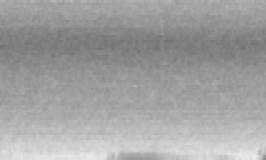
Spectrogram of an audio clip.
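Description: Steady high-pitched hiss of recording noise, with a brief hesitation sound ('uh') from a man's voice about a second in.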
